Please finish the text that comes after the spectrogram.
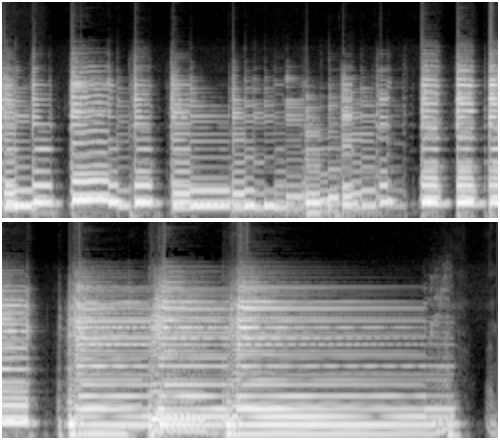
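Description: Clean electric guitar played through a Celestion Blue amp speaker, starting with quick picked notes and short choppy phrases, then settling into loud strummed chords that ring out and sustain. No voices.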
